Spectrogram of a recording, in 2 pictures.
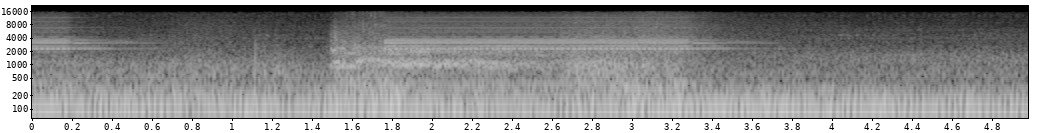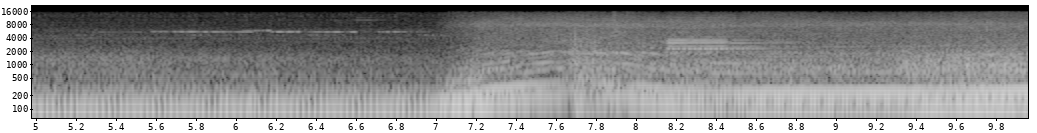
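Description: Bicycle tyres roll and crunch over rough dirt.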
